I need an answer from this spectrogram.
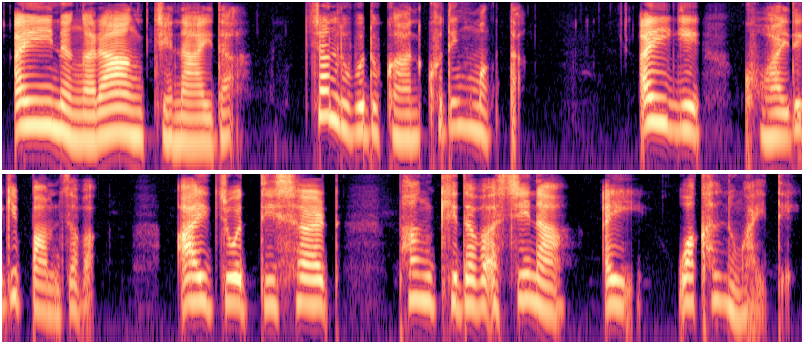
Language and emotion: Manipuri, sad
